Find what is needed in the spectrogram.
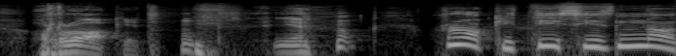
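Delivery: put-on Russian accent. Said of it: "They just made her have a Russian accent".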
